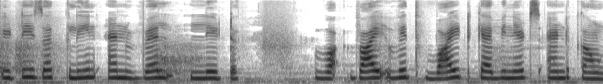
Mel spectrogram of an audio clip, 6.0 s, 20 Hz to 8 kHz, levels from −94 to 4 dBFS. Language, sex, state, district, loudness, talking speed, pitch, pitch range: English, female, Jharkhand, Garhwa, -16 LUFS, 140 wpm, 240 Hz, 230-255 Hz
